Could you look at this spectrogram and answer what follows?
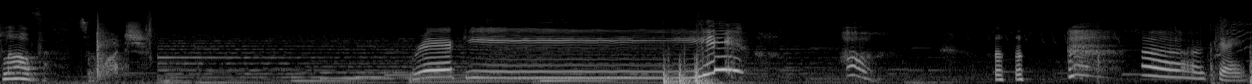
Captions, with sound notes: -So much. -Yeah. Ricky-y-y-y? [sighs] [laughs] OkOkay.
